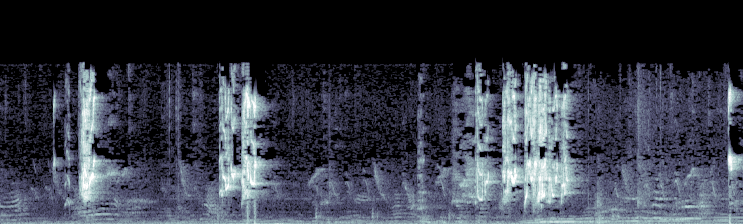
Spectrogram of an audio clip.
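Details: Talkative lovebird lure intended to make quiet lovebirds sing: sharp, high grating squeaks in bursts, a longer double burst of chatter midway, and a low droning hum in the background.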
